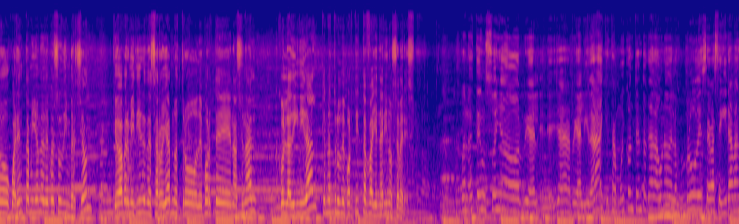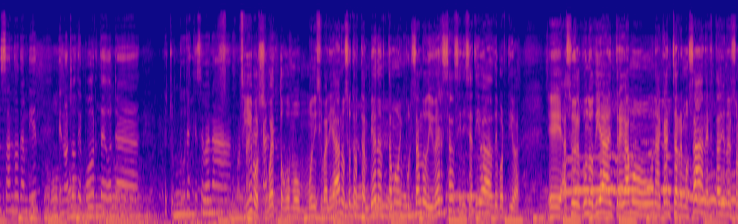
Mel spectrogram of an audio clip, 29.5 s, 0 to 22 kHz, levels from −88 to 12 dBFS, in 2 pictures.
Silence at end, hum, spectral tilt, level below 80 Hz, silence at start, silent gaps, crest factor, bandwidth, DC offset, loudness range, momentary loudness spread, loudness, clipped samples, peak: 0 s; none; -5 dB/octave; -40 dBFS; 0 s; none; 18 dB; 17 kHz; under 0.1%; 8 LU; 11 LU; -24 LUFS; under 0.1%; -6 dBFS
